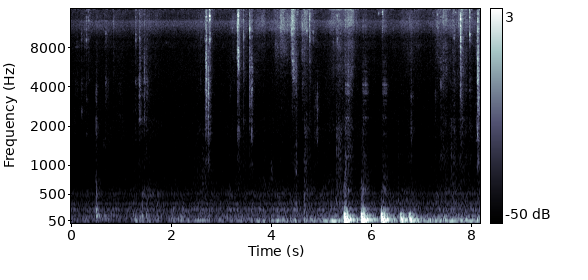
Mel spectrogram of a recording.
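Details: Tesla Model Y Performance moving forward at very low speed from a start: quiet cabin rumble, then four or five deep thumps about three a second from the rear; absent while driving, cornering or reversing, and not every time; mic beside driver.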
